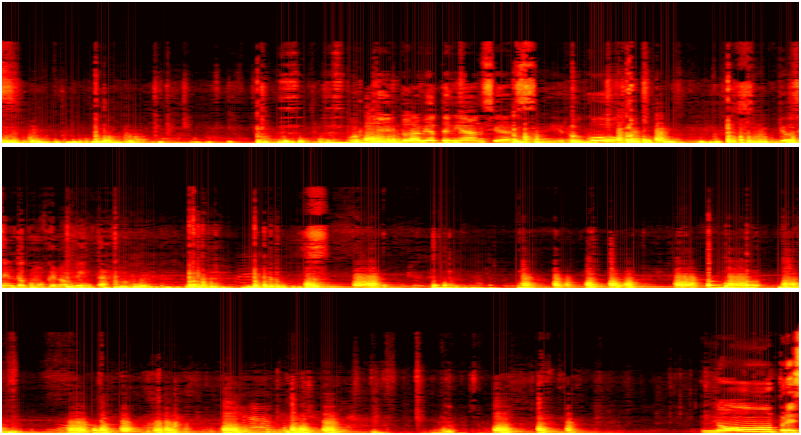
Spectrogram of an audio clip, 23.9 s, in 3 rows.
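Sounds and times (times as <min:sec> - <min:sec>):
table creaking and groaning: 0:00.0 - 0:22.2
speech: 0:02.8 - 0:09.4, 0:11.0 - 0:11.2.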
